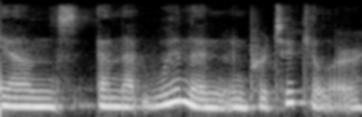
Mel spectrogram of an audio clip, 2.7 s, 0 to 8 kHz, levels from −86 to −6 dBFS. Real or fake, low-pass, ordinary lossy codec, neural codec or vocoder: fake; 7.2 kHz; AAC, 32 kbps; codec, 24 kHz, 0.9 kbps, WavTokenizer, medium speech release version 1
